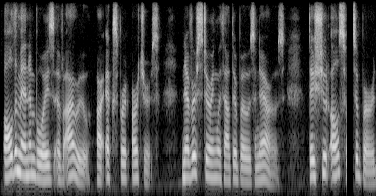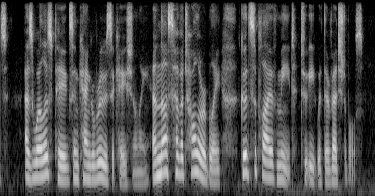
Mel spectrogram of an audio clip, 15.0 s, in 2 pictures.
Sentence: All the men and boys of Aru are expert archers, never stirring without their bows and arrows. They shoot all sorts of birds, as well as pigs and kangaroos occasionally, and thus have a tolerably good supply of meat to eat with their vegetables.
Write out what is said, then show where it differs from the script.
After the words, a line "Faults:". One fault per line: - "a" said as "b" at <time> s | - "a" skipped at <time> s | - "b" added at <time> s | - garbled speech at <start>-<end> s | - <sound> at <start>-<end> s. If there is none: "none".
All the men and boys of Aru are expert archers, never stirring without their bows and arrows. They shoot all sorts of birds, as well as pigs and kangaroos occasionally, and thus have a tolerably good supply of meat to eat with their vegetables.
Faults:
- dropout at 6.9-7.1 s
